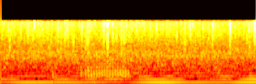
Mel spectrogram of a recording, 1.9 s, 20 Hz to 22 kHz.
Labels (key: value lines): label: biophony, croak
recorder: SoundTrap 500

label: biophony, midshipman
recorder: SoundTrap 500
